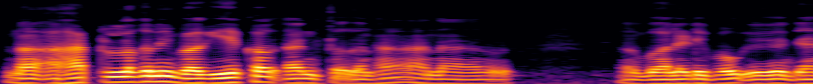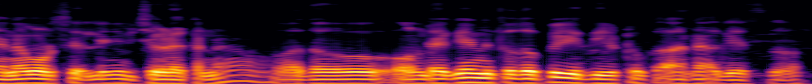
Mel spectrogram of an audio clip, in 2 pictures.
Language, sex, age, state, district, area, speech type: Santali, male, 60+, Jharkhand, Bokaro, rural, spontaneous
